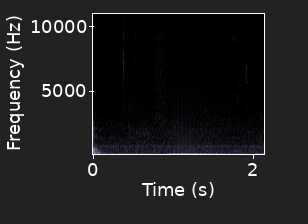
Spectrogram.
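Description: A few faint clicks of a computer mouse over a low steady hum.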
